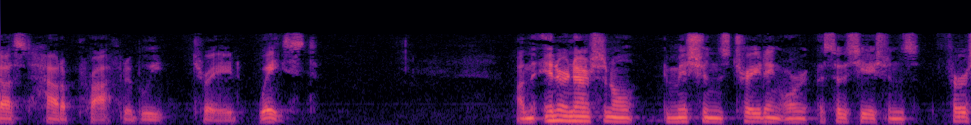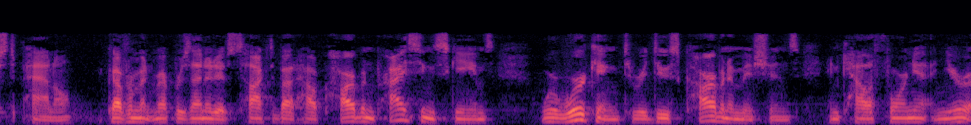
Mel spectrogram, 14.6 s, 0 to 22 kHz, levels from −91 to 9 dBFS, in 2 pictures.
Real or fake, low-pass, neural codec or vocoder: real; 7.2 kHz; none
